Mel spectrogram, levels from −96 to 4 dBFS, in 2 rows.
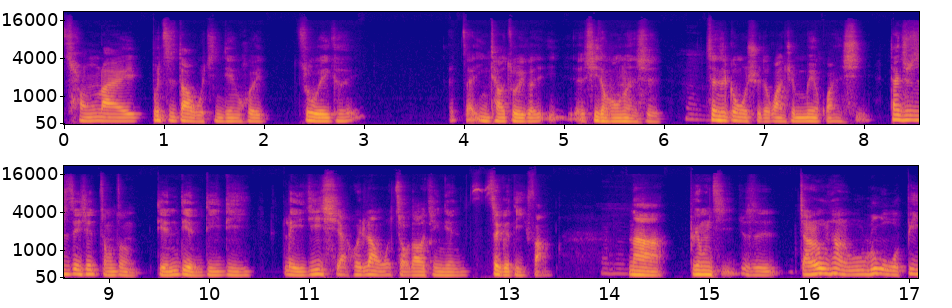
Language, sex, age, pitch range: Chinese, male, 30-49, 120-145 Hz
